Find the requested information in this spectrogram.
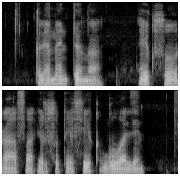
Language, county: Lithuanian, Šiauliai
